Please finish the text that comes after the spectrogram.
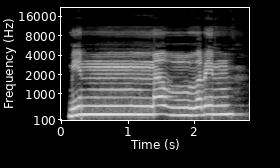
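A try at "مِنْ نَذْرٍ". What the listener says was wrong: Jadi Bunda lidah dalamnya lebih rileks lagi Bunda. Lidah dalam Bunda masih ngangkat dikit. Min naw, jangan naw, naw. Min nadrin. Kalau yang awal Bunda masih naw, naw, jangan naw, naw. Lidah dalamnya rileksin sama Bunda.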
